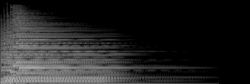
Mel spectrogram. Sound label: C 6th Add 9th C down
